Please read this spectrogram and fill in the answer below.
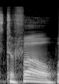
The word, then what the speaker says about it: Tiafoe: That's not how you say it. – Whatever. I watched him his last round. He looked there awesome. – No, there's... I don't... It's Tiafoe, but... – There's no N. – No, there's not. – Tiafoe. – I don't know why I said it like that.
